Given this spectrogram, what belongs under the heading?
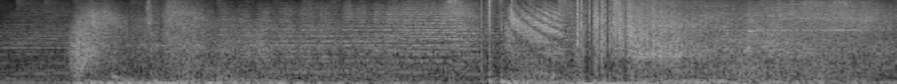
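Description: Space battle explosion effects from the Clone Wars Battle of Mon Cala, with ships coming down: heavy booms and crashing blasts in two big bursts, loud and rumbling, then a sustained roaring wash, no voices.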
